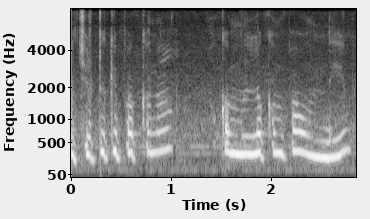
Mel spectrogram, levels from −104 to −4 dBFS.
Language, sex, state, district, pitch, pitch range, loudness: Telugu, female, Telangana, Mahabubabad, 340 Hz, 315-355 Hz, -15 LUFS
